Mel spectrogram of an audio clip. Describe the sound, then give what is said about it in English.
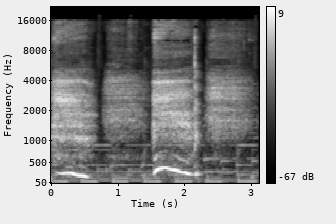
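A voice imitates heavy panting, three or four loud, breathy gasps in a rough rhythm, some with a strained vocal edge, with no other sounds around them. “I am hiding behind a tree, heavy breathing, like...”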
